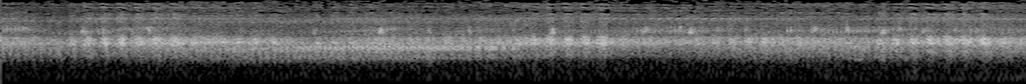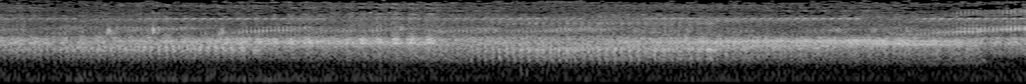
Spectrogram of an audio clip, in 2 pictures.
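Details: Frogs calling together at a dam in Australia: a continuous high shimmering chorus of overlapping trills and peeps, with softer swells of pulsed notes and no single caller standing out.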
